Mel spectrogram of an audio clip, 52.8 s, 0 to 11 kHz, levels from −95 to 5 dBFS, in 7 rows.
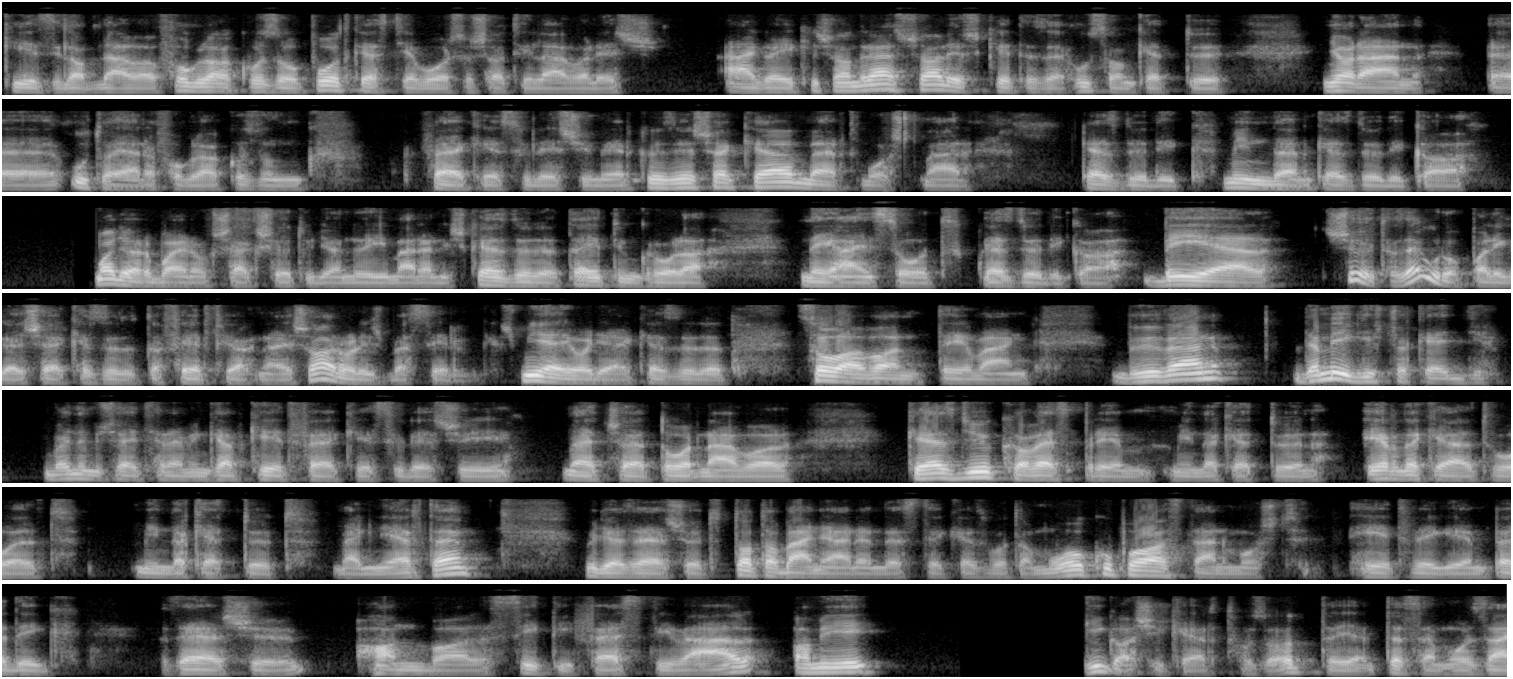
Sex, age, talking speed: male, 60-79, 125 wpm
